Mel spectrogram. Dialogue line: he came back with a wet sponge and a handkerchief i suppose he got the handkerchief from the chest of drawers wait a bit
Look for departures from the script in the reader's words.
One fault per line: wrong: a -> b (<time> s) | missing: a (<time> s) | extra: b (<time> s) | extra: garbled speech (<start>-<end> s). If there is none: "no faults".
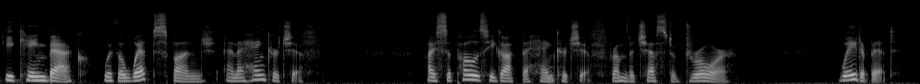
wrong: drawers -> drawer (6.8 s)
